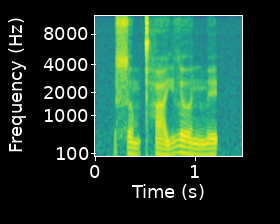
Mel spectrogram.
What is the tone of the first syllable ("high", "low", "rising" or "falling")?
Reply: low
